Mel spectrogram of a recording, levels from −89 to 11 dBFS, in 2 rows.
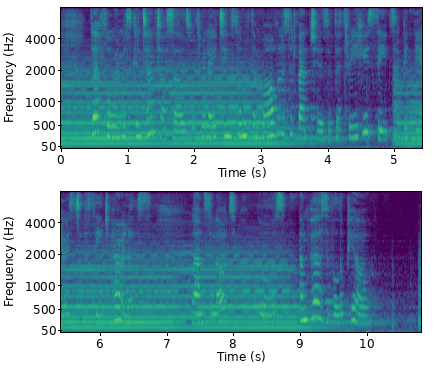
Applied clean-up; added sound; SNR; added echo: none; Bowed string instrument; 2 dB; reverberation time 1.4 s.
